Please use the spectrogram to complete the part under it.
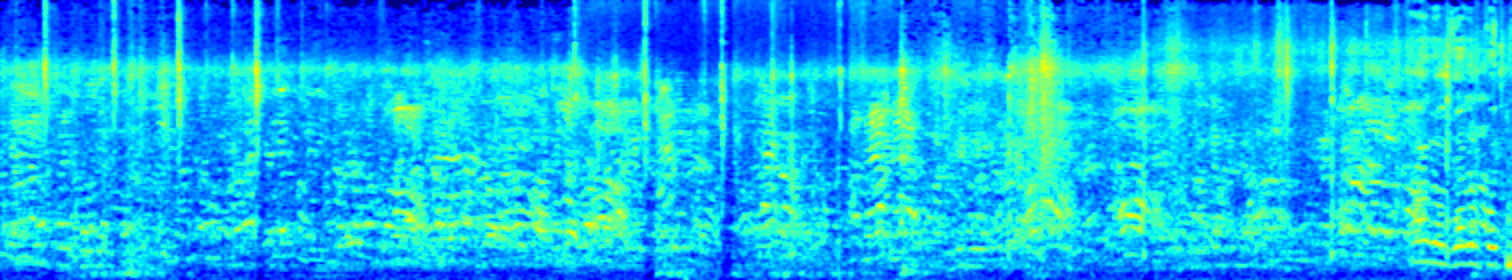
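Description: A large knife slices through fish flesh and taps on a wooden block.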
